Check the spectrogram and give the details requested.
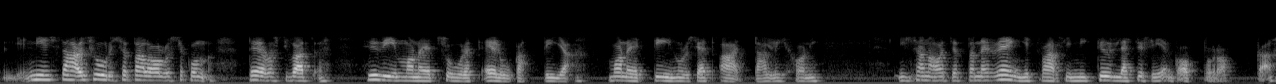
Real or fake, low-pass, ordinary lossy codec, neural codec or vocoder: real; 3.6 kHz; none; none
